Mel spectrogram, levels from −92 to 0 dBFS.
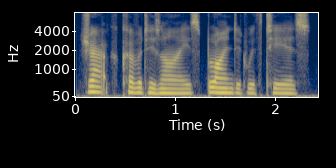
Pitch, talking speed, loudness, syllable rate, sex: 160 Hz, 175 wpm, -18 LUFS, 4.8 syllables/s, female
